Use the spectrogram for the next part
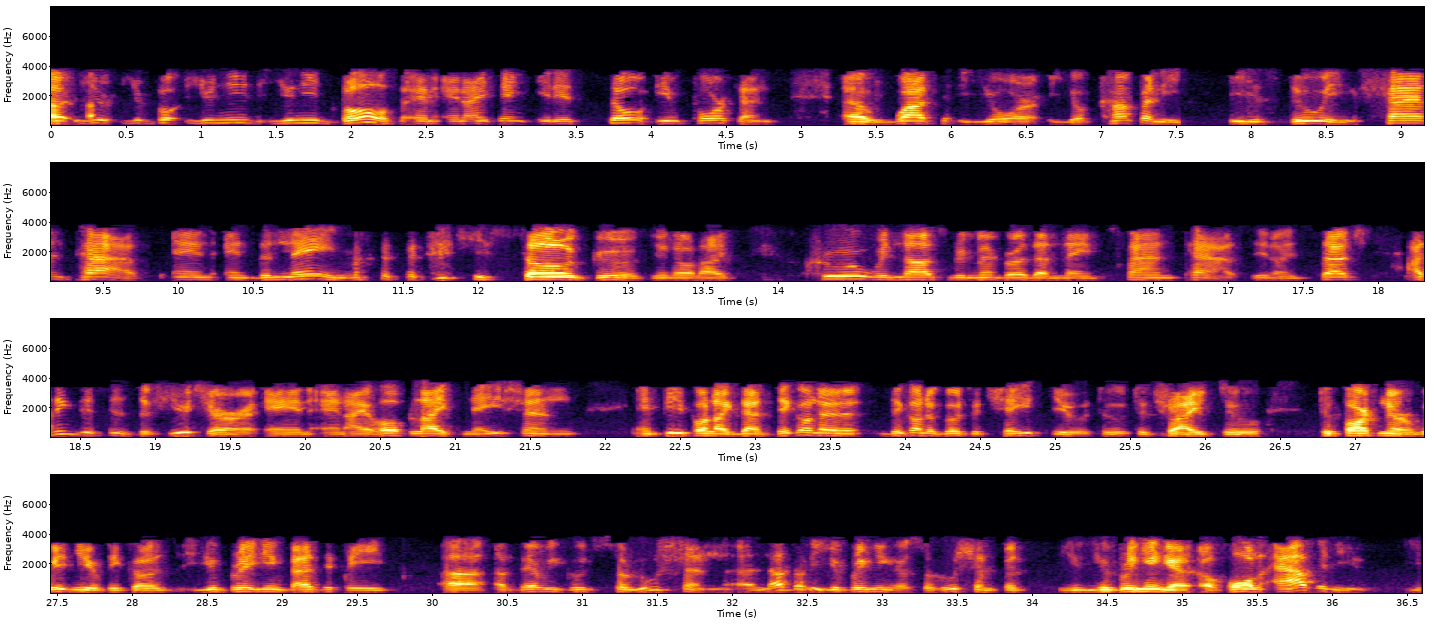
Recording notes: On the phone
